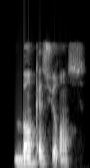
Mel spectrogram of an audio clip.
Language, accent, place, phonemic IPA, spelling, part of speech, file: French, France, Lyon, /bɑ̃.ka.sy.ʁɑ̃s/, bancassurance, noun, LL-Q150 (fra)-bancassurance.wav
- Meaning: a banking and insurance structure in which insurance is sold through the bank or the bank's distribution channels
